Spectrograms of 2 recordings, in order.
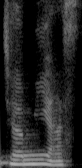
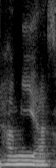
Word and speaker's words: Jamias: tulisannya Jamias, tapi Yes. untuk bacanya Hamias, right?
